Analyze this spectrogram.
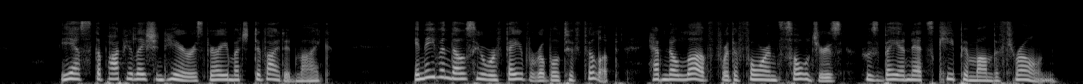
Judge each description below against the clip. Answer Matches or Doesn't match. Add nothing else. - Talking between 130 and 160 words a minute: Doesn't match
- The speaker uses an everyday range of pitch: Matches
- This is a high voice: Matches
